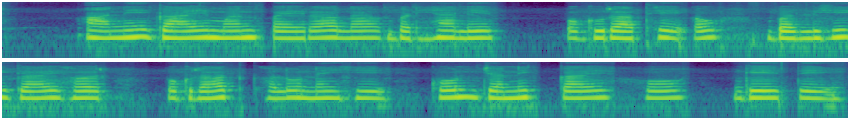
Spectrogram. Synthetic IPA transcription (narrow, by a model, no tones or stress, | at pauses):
aːneɡaːemənpɛɾalabəɽ̤ijãle | pəɡʊɾaːt̪ɦeɔː | bəlɦiɡaːeɦəɾ | pʊɡɾaːt̪ɡʱɐlonɐĩɦe | koːnd͡ʒənɪkːaːe | ho | ɡeːt̪eː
